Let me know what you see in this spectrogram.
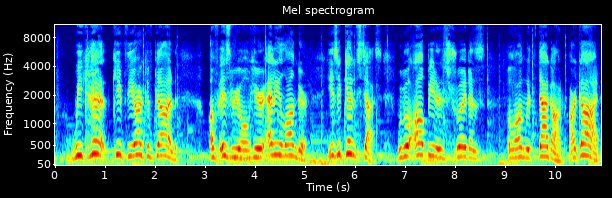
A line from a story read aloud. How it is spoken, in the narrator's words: When the people realized what was happening, they cried out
